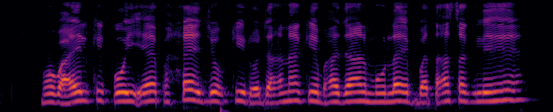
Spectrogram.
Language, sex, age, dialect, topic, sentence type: Magahi, male, 25-30, Central/Standard, agriculture, question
